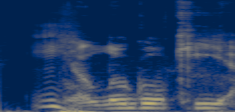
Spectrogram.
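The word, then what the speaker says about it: Lugal Ki En: Is that how you say it? Something like that? Like Lugal? – Lugal Kien. Lugal Kien. There we go.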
